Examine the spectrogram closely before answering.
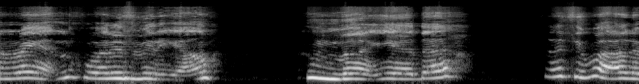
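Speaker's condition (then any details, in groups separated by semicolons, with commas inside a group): Cerebral palsy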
